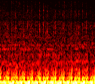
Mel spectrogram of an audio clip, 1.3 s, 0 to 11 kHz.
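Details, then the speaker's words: Honda CBR F4 after fixing a no-start caused by a loose pink wire under the ignition module: deep, even exhaust thumps through a loud aftermarket exhaust, steady with no misses. The engine now idles normally. "that's how the bike sounds now I have a a sh e exhaust on it"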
